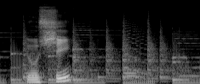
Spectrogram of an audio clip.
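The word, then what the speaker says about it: 主: Then we have Nushi. Accented also on the first syllable on its own.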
